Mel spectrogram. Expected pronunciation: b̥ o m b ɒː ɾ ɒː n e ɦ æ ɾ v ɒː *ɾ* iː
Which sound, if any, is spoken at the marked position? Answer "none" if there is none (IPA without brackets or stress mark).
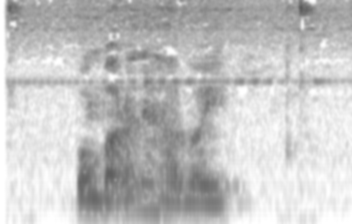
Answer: none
